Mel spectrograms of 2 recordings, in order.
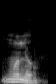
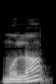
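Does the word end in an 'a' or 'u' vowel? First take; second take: u; a. First: The word ends with a rounded 'u' vowel. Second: The word ends with an open 'a' vowel. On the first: This is the easier colloquial form. "মু লু, মুখের অবস্থা সমান, দুটাই গোল। তাহলে এটাই সহজ।" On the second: This is the standard form. "মু, মুখটা গোল হলো। লা, মুখটা চ্যাপ্টা হলো।"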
